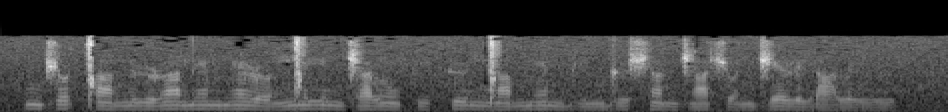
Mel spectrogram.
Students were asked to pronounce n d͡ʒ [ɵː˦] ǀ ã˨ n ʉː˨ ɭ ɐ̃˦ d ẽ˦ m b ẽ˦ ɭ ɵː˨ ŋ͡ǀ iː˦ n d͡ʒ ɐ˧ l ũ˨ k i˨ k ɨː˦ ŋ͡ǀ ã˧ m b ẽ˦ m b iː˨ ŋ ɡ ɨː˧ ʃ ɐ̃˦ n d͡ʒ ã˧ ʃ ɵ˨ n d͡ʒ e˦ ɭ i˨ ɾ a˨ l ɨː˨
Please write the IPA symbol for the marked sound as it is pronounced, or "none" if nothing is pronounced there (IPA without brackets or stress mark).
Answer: ɵː˦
